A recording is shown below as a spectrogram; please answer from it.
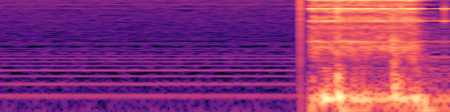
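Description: Near silence with a faint electrical hum, then, about one and a half seconds in, a sudden ringing with several steady high tones that carries on to the end.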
